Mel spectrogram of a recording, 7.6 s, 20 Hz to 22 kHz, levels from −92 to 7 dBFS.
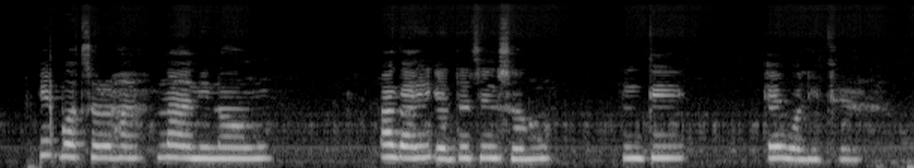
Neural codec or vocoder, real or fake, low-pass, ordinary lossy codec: none; real; 19.8 kHz; none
